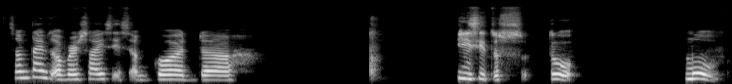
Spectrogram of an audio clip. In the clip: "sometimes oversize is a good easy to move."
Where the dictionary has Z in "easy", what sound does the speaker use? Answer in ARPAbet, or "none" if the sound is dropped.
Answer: S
